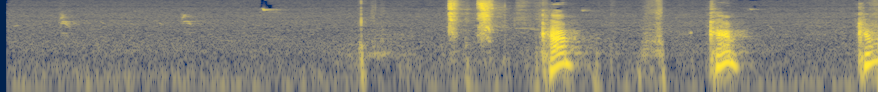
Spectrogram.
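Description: A German Shepherd–Siberian Husky mix dog giving two short barks, a little under a second apart, in the second half. Faint bird chirps come before them.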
